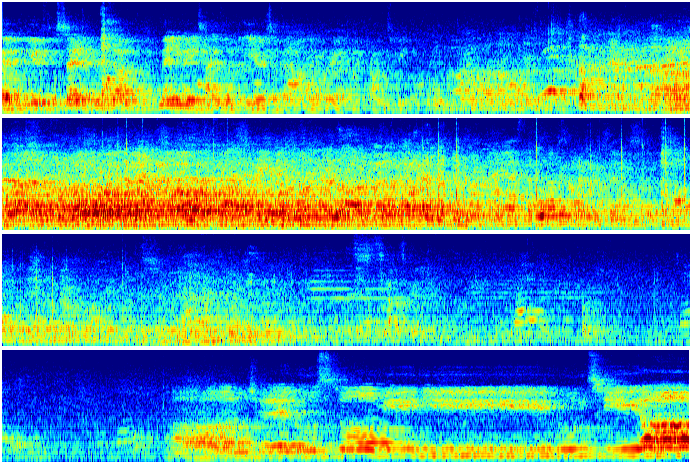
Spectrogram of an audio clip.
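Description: A large choir of men sings together in an echoing hall.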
